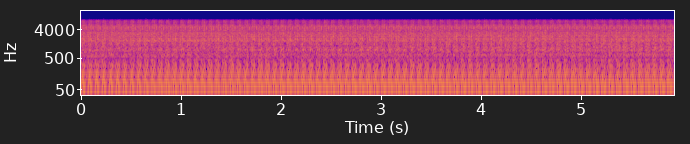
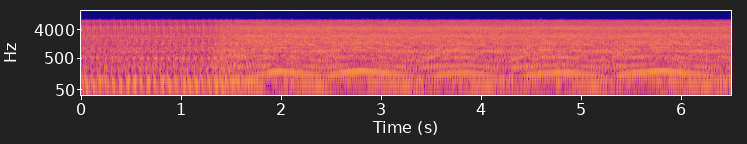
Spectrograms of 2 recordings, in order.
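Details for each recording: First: Kawasaki ER-5 motorcycle, first start on choke after fixing rising oil level: even, steady idle pulses at about three a second with no misses, knocks or rattles, and no smoke. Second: Kawasaki ER5 twin, not yet warm: several rising and falling revs then a ragged idle with occasional spit-back through the carburettors; owner thinks the fuel pump wasn't delivering enough fuel.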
